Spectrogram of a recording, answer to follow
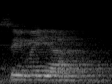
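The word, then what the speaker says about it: sevaiyan: Okay, सेवैया होती है, एन आता है लास्ट में जो साइलेंट होता है, सेवैया।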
